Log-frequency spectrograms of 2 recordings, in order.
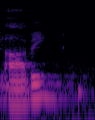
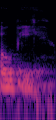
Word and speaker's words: Obi: Um, Obby, if I said it right. Uh, sorry. No, it's still Obi, like Obi-Wan Kenobi.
